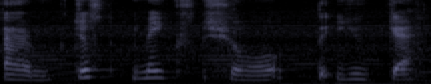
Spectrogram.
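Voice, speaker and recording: Young female streamer, worn out, rambling casual sign-off, slightly low pitch. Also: slow pace, a little mellow, a little hiss or hum, low-quality recording. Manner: rambling, many ums and likes. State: tired. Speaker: live streamer. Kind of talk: casual end-of-stream chat.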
